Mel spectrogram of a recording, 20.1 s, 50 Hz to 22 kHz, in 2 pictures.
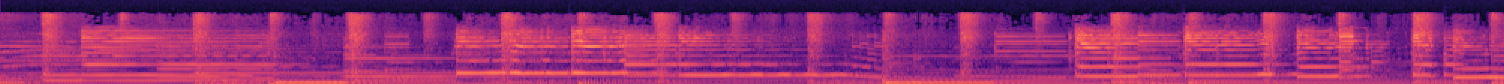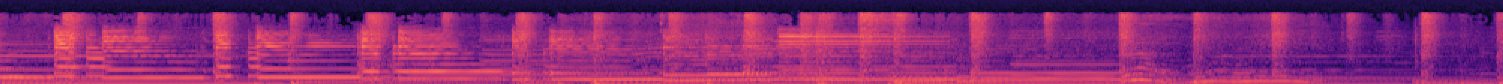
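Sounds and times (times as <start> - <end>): electric guitar note bending: 0.0 - 20.0
live band instrumental: 0.0 - 20.0.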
